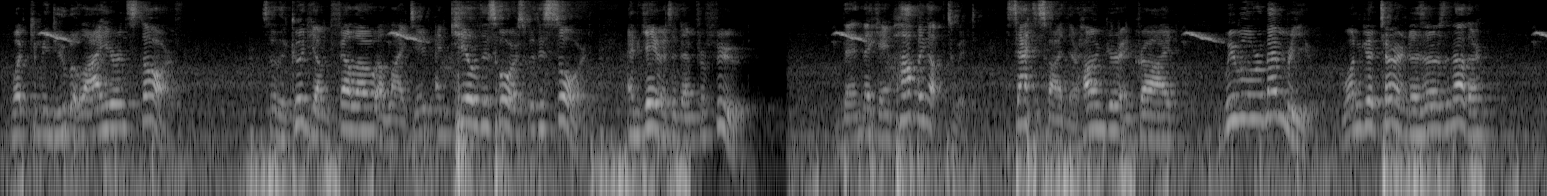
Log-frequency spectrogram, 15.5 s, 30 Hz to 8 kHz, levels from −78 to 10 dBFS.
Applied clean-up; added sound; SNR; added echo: none; Bird vocalization, bird call, bird song; 6 dB; reverberation time 0.8 s.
